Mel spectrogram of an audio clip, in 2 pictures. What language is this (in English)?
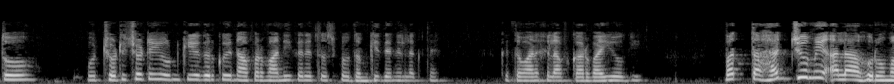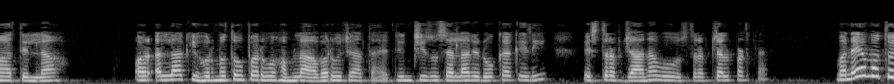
Urdu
